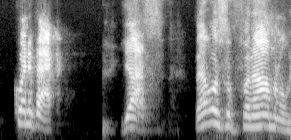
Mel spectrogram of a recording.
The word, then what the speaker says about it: Quinnipiac: Quinnipiac.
